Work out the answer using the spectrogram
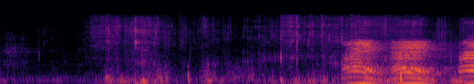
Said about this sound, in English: Hey! We're chewing in the mic. I went out of my way to not do that.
